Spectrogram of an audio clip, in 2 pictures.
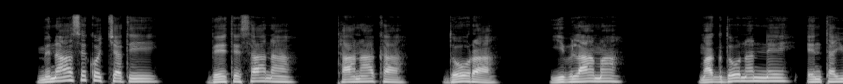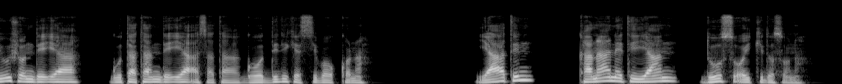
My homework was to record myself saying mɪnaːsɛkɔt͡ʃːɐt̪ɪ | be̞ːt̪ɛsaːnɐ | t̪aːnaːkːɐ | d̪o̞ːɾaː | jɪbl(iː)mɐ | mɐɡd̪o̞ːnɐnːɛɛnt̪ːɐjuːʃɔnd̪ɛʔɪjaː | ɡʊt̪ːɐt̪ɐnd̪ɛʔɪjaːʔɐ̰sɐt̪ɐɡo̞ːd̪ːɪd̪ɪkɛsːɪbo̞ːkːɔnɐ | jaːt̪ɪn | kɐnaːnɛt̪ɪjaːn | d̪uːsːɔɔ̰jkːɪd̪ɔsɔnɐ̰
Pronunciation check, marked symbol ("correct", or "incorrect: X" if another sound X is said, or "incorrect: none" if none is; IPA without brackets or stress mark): incorrect: aː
